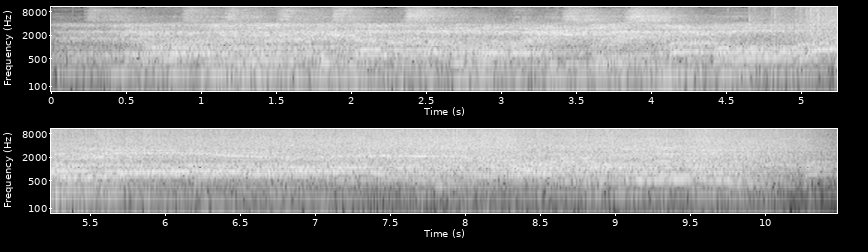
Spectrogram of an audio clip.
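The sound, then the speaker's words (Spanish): A large crowd at a fight roars and cheers continuously as a fighter is announced, a dense wall of shouting voices that swells louder midway and stays sustained to the end. “Pues se deja gritar todos.”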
